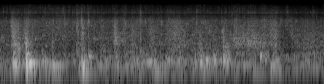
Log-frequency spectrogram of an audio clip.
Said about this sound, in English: The women dip large plastic cans into a basin filled with water from a nearby well.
